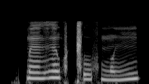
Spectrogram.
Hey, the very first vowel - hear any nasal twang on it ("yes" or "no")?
yes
